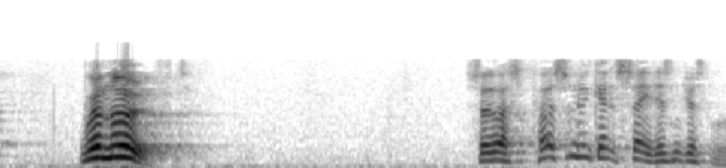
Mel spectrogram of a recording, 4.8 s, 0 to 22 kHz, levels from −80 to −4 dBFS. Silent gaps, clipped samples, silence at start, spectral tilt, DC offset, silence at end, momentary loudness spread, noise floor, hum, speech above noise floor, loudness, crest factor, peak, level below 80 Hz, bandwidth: none; under 0.1%; 0.55 s; -7.5 dB/octave; under 0.1%; 0 s; 18 LU; -55 dBFS; none; 41 dB; -15 LUFS; 18 dB; 0 dBFS; -54 dBFS; 5.4 kHz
